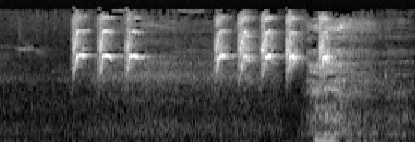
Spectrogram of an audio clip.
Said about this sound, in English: Alarm bells in the garden, but there are no alarms. There's nothing going on. Just the birdie in a wee panic mode because Mr. Blackbird is spending most of his time feeding his youngsters.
